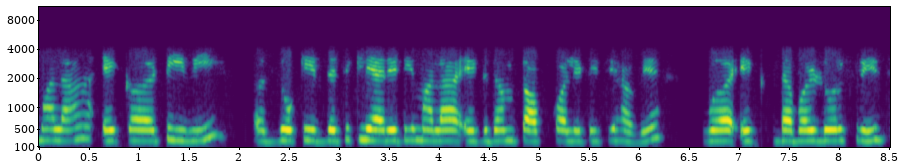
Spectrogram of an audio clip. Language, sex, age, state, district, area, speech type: Marathi, female, 18-30, Maharashtra, Thane, urban, conversation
